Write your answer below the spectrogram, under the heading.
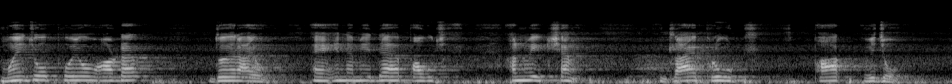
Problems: constant background noise, echo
